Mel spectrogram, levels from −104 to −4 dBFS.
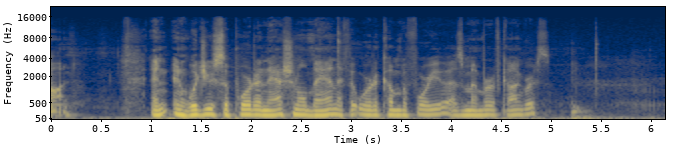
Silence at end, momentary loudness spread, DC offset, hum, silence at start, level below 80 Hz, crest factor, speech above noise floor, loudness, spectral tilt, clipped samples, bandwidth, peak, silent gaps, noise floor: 0.05 s; 20 LU; under 0.1%; none; 0 s; -48 dBFS; 16 dB; 26 dB; -27 LUFS; -7 dB/octave; under 0.1%; 10.5 kHz; -12 dBFS; none; -52 dBFS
